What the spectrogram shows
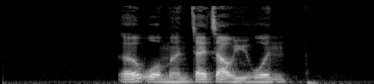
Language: Chinese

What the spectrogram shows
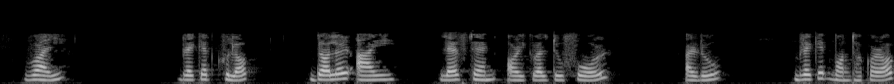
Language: Assamese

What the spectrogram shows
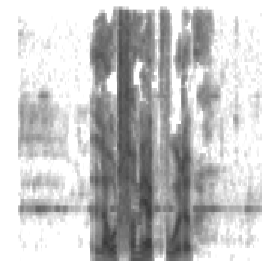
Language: German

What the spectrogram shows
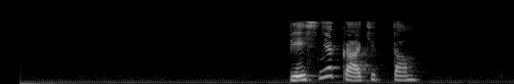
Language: Russian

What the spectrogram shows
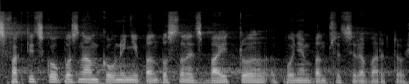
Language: Czech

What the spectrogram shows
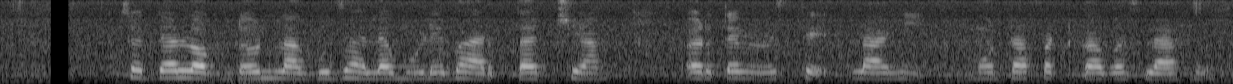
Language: Marathi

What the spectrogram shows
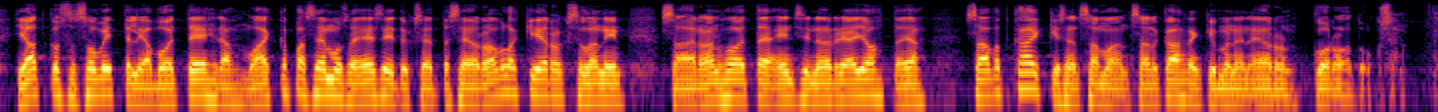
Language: Finnish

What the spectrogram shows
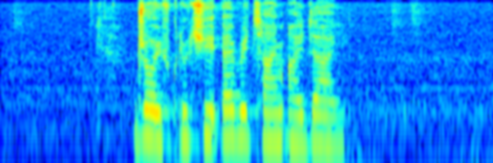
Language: Russian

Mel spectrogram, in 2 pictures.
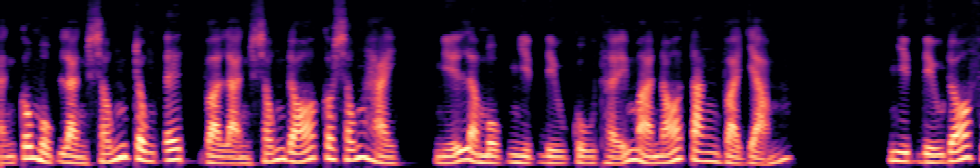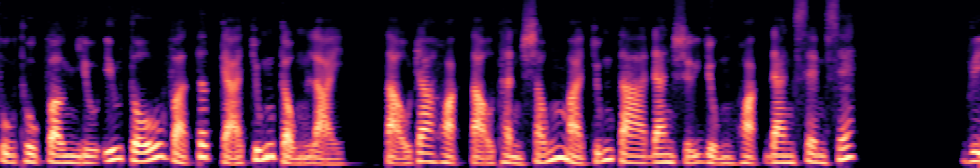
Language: Vietnamese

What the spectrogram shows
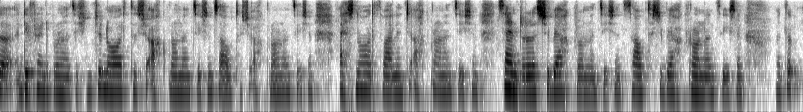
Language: Kashmiri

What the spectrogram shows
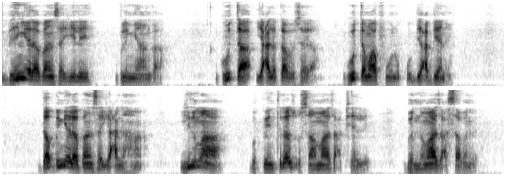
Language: Dagbani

